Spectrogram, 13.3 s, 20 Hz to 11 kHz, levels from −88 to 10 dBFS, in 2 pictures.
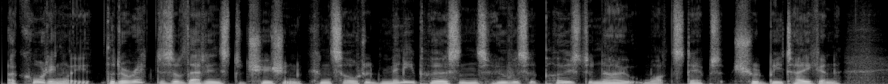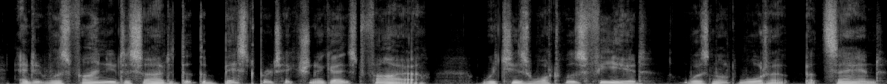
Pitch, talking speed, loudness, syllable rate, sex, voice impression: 130 Hz, 170 wpm, -18 LUFS, 5.5 syllables/s, male, masculine, middle-aged, slightly relaxed, powerful, soft, slightly muffled, raspy, cool, intellectual, slightly mature, wild, slightly strict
